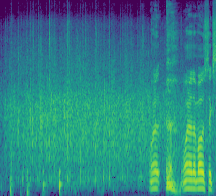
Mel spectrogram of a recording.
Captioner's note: attendees applauding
